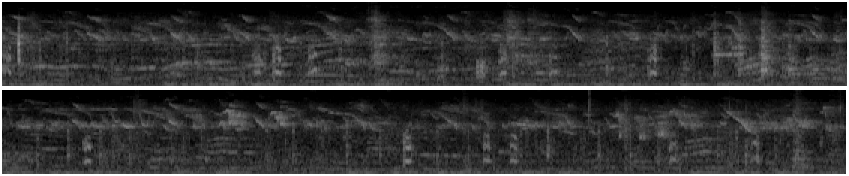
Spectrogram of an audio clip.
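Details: Chickens eating feed on a backyard farm; eleven seconds of busy, overlapping chirps, clucks and short downward-sliding calls from many birds, with occasional louder pecking or tapping bursts.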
